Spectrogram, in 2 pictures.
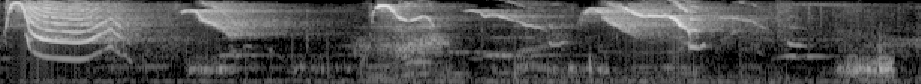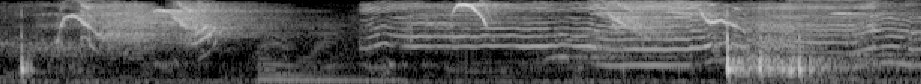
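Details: Otters lying in the sun and playing together give high squealing calls, each sliding steeply downward, in bursts separated by short pauses, with a low steady hum beneath.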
